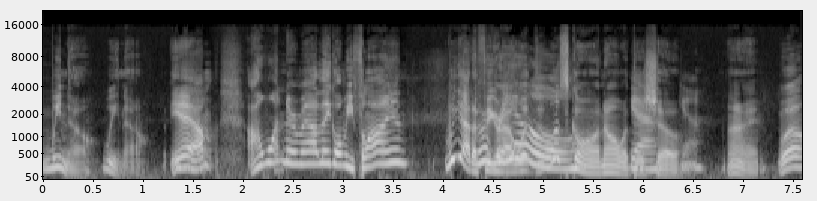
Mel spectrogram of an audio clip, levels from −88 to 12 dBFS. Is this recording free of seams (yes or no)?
yes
